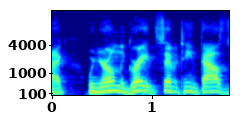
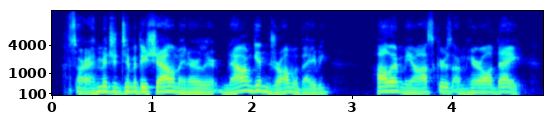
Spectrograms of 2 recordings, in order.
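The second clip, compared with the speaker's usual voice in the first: plain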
